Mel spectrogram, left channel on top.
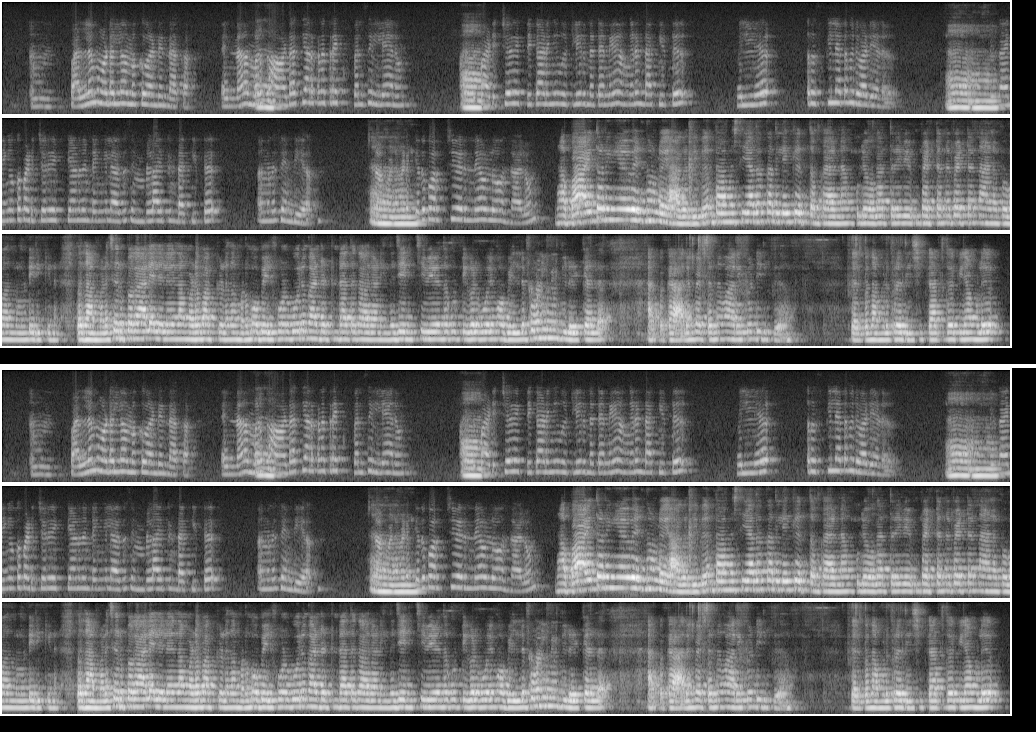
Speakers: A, on the right (about 50°); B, on the left (about 20°).
A: മം പല്ല മോഡലും നമ്മുക്ക് വേണ്ടിണ്ടാക്കാം എന്നാ നമ്മള്
B: ആ
A: കാർഡാക്കി ഇറക്കണ അത്ര എക്സ്പെൻസ് ഇല്ലാനും
B: ആ
A: അത് പഠിച്ചരു വ്യക്തിക്കാണെങ്കി വീ വീട്ടിലിരുന്നിട്ട് തന്നെ അങ്ങനെ ഉണ്ടാക്കിയിട്ട് വലിയ റിസ്ക് ഇല്ലാത്ത പരിപാടിയാണ്
B: ആഹ് ആ
A: ഡിസൈനിങ് ഒക്കെ പഠിച്ചൊരു വ്യക്തിയാണെന്നുണ്ടെങ്കിൽ അത് സിമ്പിൾ ആയിട്ട് ഉണ്ടാക്കിയിട്ട് അങ്ങനെ സെന്റ് ചെയ്യാം, പക്ഷെ
B: ആഹ്
A: നമ്മളെ എവിടെക്കെ അത് കുറച്ച് വരുന്നേ ഉള്ളൂ എന്നാലും
B: അപ്പ ആയിതുടെങ്ങിയ വരുന്നുള്ളേ ആഗതിക്ക
A: ഉം ഉം
B: താമസ ചെയ്യാതെ ഒക്കെ അതിലേക്ക് എത്തും, കാരണം ലോകം അത്രയും പെട്ടെന്ന് പെട്ടെന്നാണ് ഇപ്പോൾ വന്നുകൊണ്ടിരിക്കുന്നത് ഇപ്പ നമ്മളെ ചെറുപ്പകാലല്ലല്ലേ
A: ഉം ഉം
B: നമ്മുടെ മക്കൾ ക്ക്ൾ നമ്മള് മൊബൈൽ ഫോൺ പോലും കണ്ടിട്ട്ല്ലാത്ത കാലമാണ് ഇന്ന് ജനിച്ചു വീഴുന്ന കുട്ടികൾ പോലും മൊബൈൽ ഫോണിന്
A: അതെ
B: മുന്നിലേക്കല്ലേ അപ്പൊ കാലം പെട്ടെന്ന് മാറിക്കൊണ്ടിരിക്കുവ. ചെലപ്പോ നമ്മള് പ്രതീക്ഷിക്കാത്തതൊക്കെ നമ്മള്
